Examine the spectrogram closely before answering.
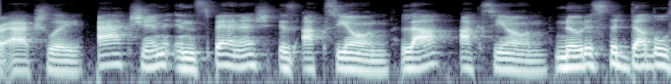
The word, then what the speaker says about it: acción: The first C makes that hard K sound, then the second C makes the S sound. Acción.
